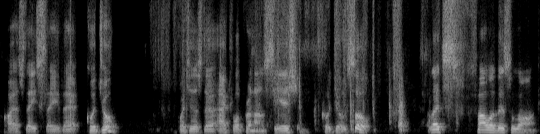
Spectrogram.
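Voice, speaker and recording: A man reads a storybook aloud as a storyteller. His delivery is expressive and folksy, and he slips easily into casual, chatty commentary. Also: on the low side, rough recording. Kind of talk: storybook reading with casual asides.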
